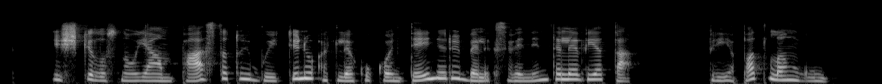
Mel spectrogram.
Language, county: Lithuanian, Telšiai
